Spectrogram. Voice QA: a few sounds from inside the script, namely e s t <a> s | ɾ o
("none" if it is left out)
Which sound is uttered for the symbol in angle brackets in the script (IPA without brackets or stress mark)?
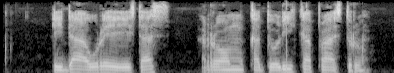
a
